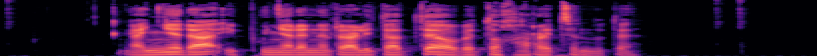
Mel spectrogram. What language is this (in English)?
Basque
